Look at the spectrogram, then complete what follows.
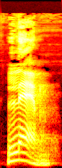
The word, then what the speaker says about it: lamb: debt it's that next lamb it's your lamb l a m lamb l a m lamb correct nature it's plumba it's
